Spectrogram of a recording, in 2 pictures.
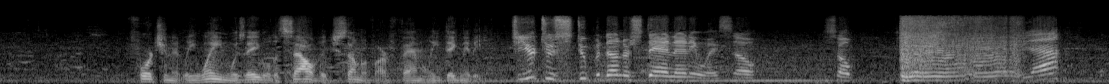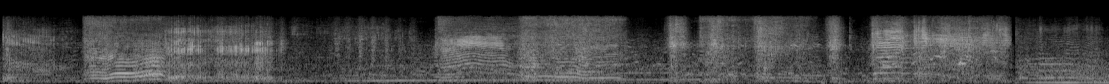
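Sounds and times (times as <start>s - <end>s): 
speech: 1.4s - 9.1s, 10.4s - 10.7s
children on a bus blowing raspberry-style fart noises: 9.0s - 10.3s, 11.1s - 22.1s.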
